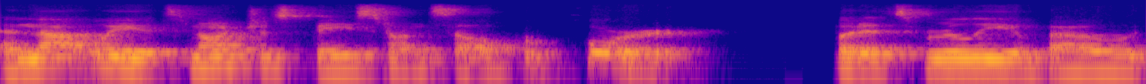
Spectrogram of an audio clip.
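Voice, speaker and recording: A woman's somewhat breathy voice sits at a fairly low pitch, moving at a moderate pace with ordinary pitch variation. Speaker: mental health researcher. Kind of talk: panel discussion.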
